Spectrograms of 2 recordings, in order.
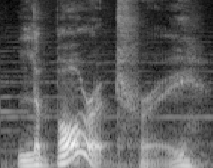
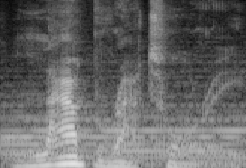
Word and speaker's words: laboratory: pronunciation is somewhat phonetic laboratory I I hear very very often as laboratory laboratory which would be like La R and you sort of drop the O which I find a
